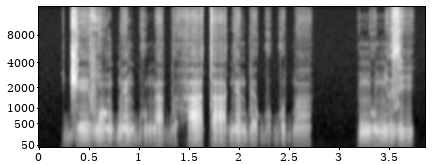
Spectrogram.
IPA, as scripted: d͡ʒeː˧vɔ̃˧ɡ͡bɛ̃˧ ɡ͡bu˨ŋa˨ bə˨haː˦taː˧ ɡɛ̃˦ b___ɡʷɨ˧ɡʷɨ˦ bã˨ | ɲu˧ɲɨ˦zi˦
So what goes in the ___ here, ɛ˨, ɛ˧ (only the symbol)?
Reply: ɛ˧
